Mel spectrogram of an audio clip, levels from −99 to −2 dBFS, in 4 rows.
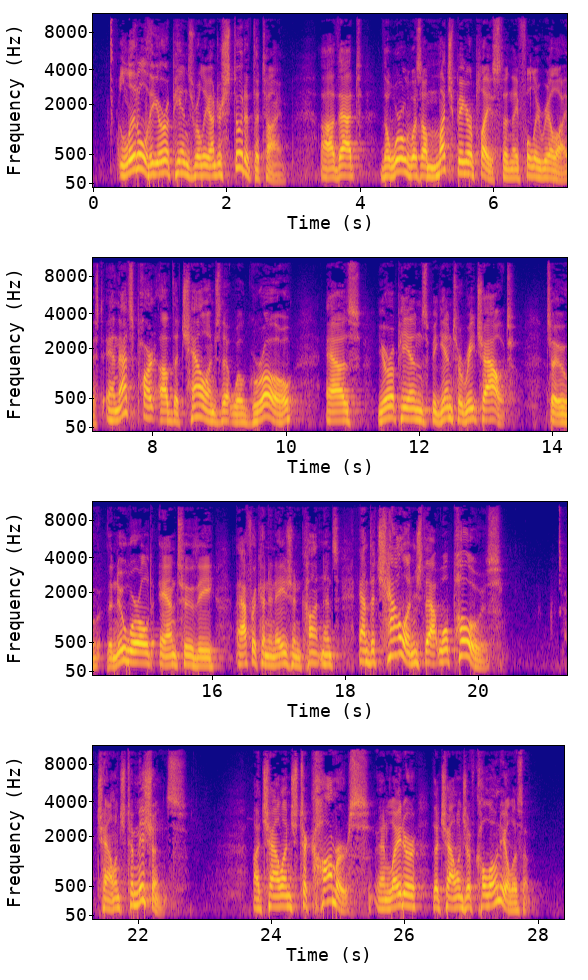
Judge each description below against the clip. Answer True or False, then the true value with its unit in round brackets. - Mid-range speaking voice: True (150 Hz)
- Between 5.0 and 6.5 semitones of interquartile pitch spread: False (4.2 semitones)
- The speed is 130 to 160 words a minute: True (140 wpm)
